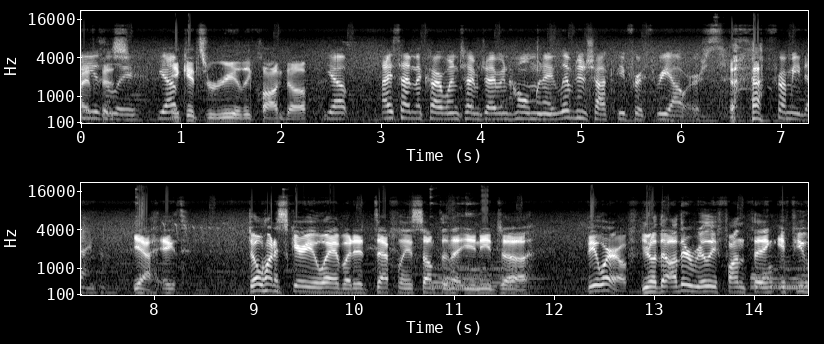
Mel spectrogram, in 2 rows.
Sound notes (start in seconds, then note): 6.4 laughing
